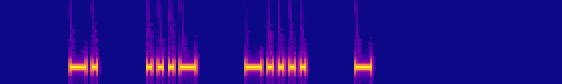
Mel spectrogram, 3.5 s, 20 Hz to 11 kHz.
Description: Morse code, heard as a keyed tone, about 36 wpm, spaced as for 20 wpm, 700 Hz. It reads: NV6T
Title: USA Call Signs - 4 Characters - 3x Character Spacing - 35wpm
